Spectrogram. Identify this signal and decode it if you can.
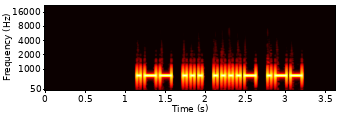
Morse code, heard as a keyed tone, about 25 wpm, 690 Hz. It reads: WS4W
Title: USA Call Signs - 4 Characters - 4x Character Spacing - 25wpm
